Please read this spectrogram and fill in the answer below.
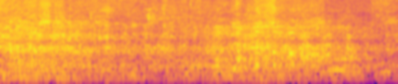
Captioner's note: laughter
